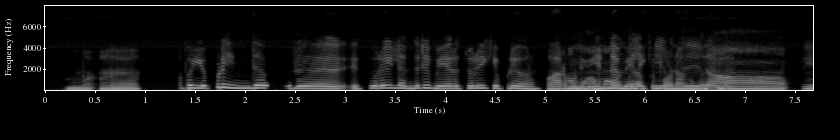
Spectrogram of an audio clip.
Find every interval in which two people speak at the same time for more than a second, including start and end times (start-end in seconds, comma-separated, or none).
5.3-6.8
